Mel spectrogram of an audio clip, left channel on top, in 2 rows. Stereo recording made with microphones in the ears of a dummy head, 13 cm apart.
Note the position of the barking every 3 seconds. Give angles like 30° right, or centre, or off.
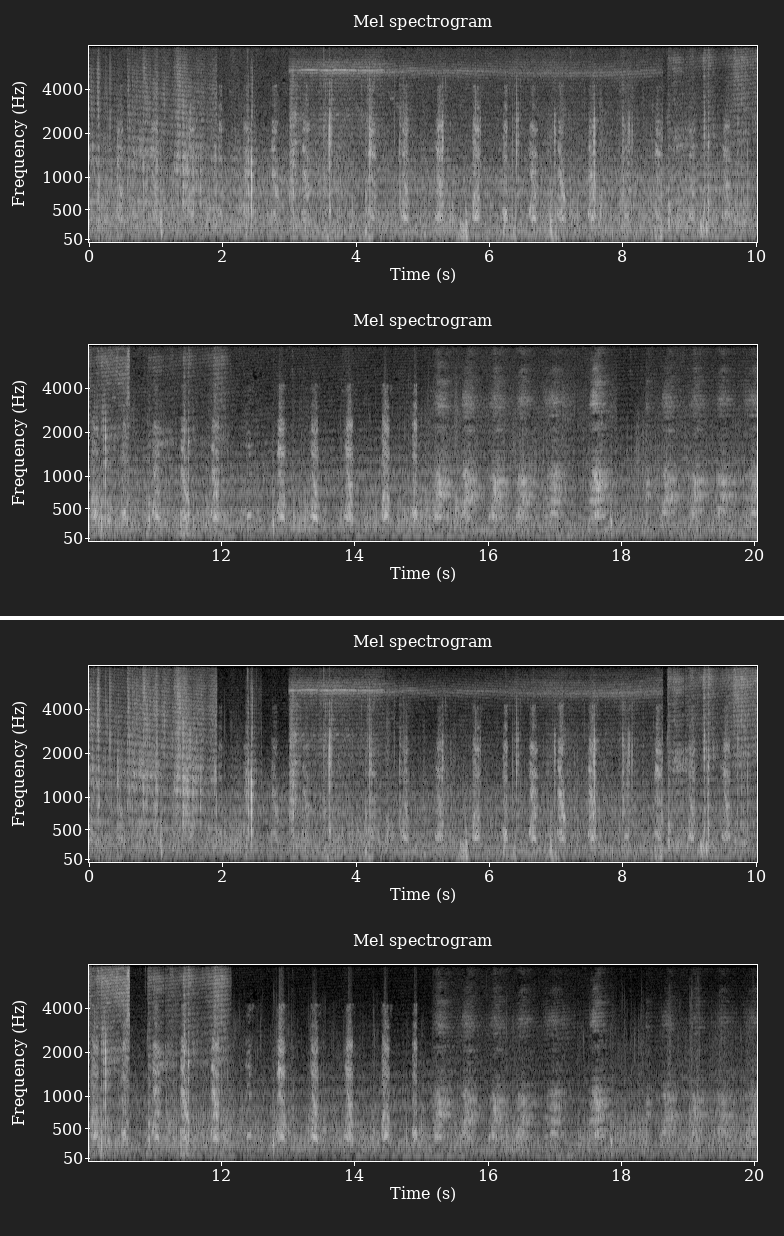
50° left, 40° left, 50° right, 60° right, 10° right, 30° left, 50° left.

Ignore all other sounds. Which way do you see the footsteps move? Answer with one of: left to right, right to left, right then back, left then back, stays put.
left then back.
